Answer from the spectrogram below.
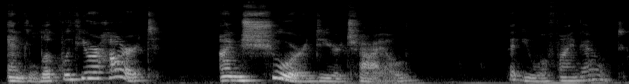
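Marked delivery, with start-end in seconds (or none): none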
